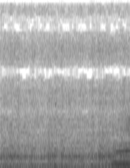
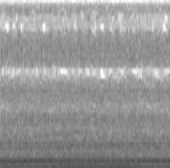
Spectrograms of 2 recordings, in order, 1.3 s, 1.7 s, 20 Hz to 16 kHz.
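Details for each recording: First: 2004 Toyota RAV4 2.4 L four-cylinder running: coarse, gritty harmonic rattle over the idle; owner is almost sure it's worn water pump bearings, a pump now being replaced for probably the third or fourth time on this vehicle. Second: well no more rattle sounds pretty good huh nice and quiet so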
